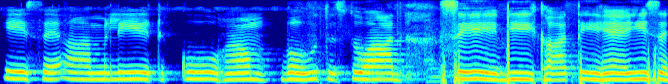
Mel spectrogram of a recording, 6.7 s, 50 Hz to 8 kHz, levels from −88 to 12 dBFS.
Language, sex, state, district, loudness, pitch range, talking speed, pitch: Hindi, female, Uttar Pradesh, Hamirpur, -23 LUFS, 220-235 Hz, 110 wpm, 225 Hz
